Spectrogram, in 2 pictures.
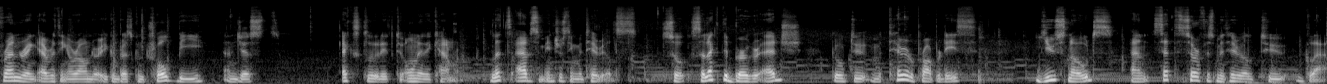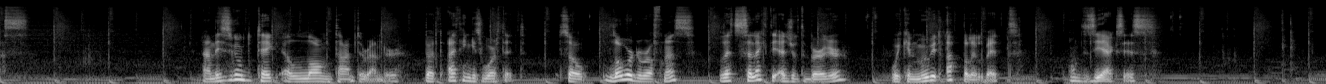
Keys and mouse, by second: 1.4 ctrl+b, 4.8 shift+click, 6.2 middle click, 6.5 d, 10.3 d, 11.2 ctrl+z, 11.7-13.2 drag, 19.1 click, 20.4 alt+a, 20.4 click, 21.9 click, 22.9 g, 26.1 r.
